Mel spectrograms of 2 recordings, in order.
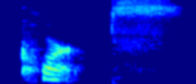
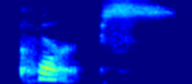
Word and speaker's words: corpse: Q made us queue up for lunch this one is corpse corpse and corpse is another word for a dead or deceased body so to remember say the cops took the corpse to the morgue the cops took the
